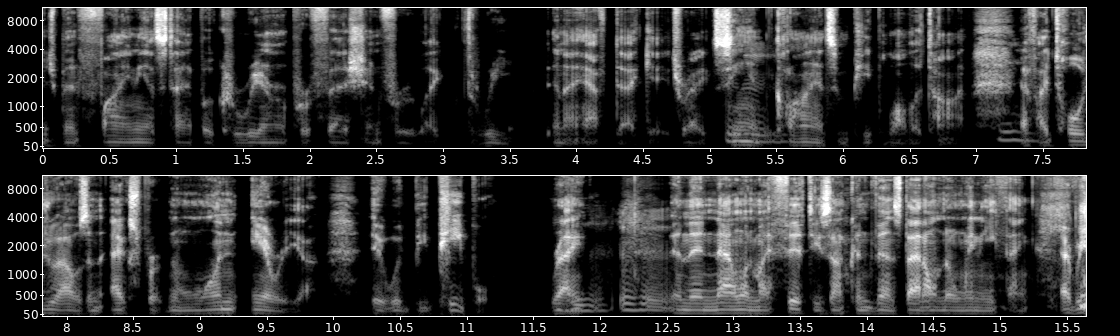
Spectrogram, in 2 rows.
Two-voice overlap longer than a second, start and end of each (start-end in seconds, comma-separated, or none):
none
